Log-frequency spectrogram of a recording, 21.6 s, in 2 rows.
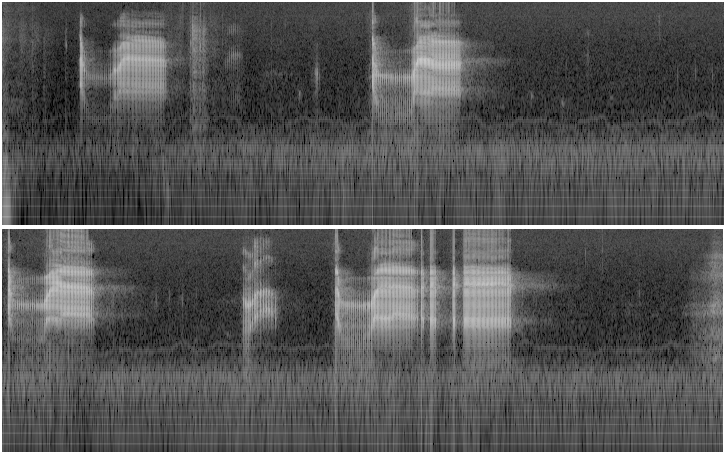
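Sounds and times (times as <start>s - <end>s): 
faint steady hiss: 0.0s - 21.6s
ptarmigan giving hoarse grating croaks: 1.1s - 2.7s, 3.3s - 3.8s, 5.5s - 7.6s, 10.8s - 12.9s, 14.3s - 15.2s, 15.8s - 19.2s.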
